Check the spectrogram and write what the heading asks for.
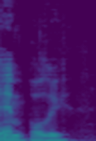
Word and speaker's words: Empoli: And then they finish out Empoli? Is that how you say it? – Empoli.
